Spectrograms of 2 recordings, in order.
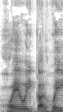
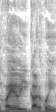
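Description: First: Slow spelling. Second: Said in the usual way. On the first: Shown as a demonstration.

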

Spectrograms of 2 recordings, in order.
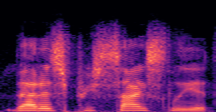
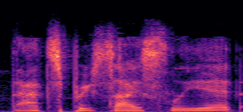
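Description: First: "That" hit louder, each word full, falling end; emphatic agreement. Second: Said in the usual way. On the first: A narrator's reading. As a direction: confirm it with weight on "That".

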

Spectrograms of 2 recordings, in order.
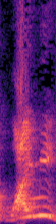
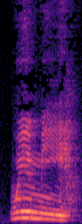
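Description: First: "wimey" with a long i; corrected pronunciation. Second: "whimmy" with a short i; mispronounced wimey. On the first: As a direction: say "wimey" to rhyme with limey. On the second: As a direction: say "whimmy" to rhyme with Jimmy. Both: Real, not acted. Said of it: "no, wimey".

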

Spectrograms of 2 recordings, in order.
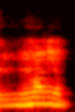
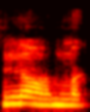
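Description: First: «ном» with no n, just a nasal vowel; right nasal. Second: «ном» with a clearly pronounced final n; wrong, n pronounced. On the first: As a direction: let the vowel go into the nose. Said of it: "це буде". («ном» носовим звуком без н) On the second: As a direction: sound the n fully. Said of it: "не буде у нас". («ном» з чітким н) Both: Shown as a demonstration.

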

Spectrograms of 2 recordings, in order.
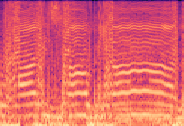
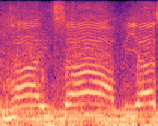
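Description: First: Slow drawn-out भाई साहब यार ending on a falling यार; catchphrase, falling. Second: Slow drawn-out भाई साहब यार ending on a rising यार; catchphrase, rising. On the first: Vlogger doing his famous line for old subscribers, slow and falling. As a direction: savour each word, let यार drop. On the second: Vlogger repeating his famous line, slow with a rising finish. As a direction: stretch it and lift the last यार. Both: Shown as a demonstration. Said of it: "मेरा ये dialogue ना भाई बहुत ज़्यादा famous हुआ था".

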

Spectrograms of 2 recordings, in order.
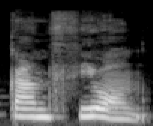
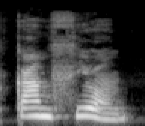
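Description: First: Канціон slowly, with the final О stressed; teacher's careful канціон, leaning on the last syllable's О. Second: Said in the usual way. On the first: Shown as a demonstration. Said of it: "ставимо графічний наголос на О". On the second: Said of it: "але чуємо канціон".

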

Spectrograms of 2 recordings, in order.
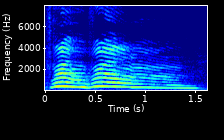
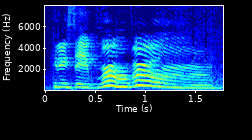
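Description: First: Playful car vroom, high; airplane spoon game. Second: Airplane spoon game. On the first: Shown as a demonstration. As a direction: make a car noise for the baby. Car noise for toddler. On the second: Real, not acted. Teaching toddler car sound.

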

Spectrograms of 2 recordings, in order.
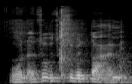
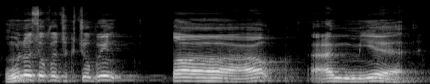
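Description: First: Said in the usual way. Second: هنا سوف تكتبين طاعة عمياء drawn out word by word; slow dictation. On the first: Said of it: "the same line said slowly just before". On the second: Shown as a demonstration. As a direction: dictate it slowly so she can write. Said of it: "repeats the line at a quicker pace".

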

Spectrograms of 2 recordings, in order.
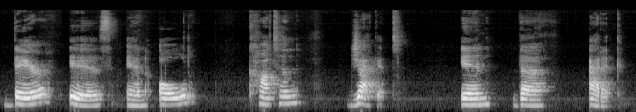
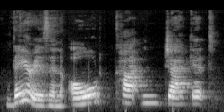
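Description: First: Very slow, a pause after each word; word-by-word reading. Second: Slowish, words joined into a phrase; more connected reading. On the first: Teacher leading the class reading together, slow and word by word. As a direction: read it out one word at a time. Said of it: "Let's read together". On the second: Teacher rereading with the class one more time, measured and connected. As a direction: read it along smoothly at a measured pace. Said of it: "Read it with me one more time". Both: Shown as a demonstration.

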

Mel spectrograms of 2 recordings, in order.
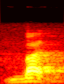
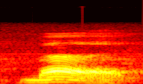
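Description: First: "but" with a short vowel and crisp final T. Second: Teacher's loud long-vowel demo of "But", ending in D; lengthened vowel. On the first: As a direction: demonstrate "but" with no lengthening. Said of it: "chúng ta đọc ngắn". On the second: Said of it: "chúng ta kéo dài ra". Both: Shown as a demonstration.

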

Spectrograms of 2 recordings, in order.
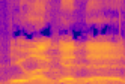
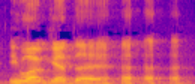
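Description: First: Said in the usual way. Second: Slow, lower, with a laugh in it. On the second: Acted. Preacher to congregation about leaving the road, laughing. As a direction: chuckle it out, slowly.

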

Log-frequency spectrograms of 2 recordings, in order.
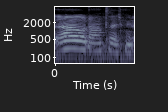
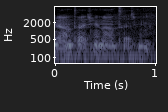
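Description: First: Slightly raised, pushing him off; warding off comfort; pleading don't touch me. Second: Hushed, broken whisper, much softer; whispered don't touch me. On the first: Grieving woman to boyfriend holding her, a mild raised plea. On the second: Grieving woman to boyfriend consoling her, whispered refusal. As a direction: repeat it fading to breath. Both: Retold or imitated.

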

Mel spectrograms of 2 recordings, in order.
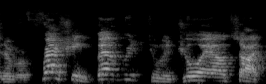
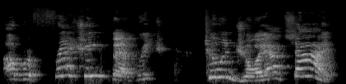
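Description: First: Said in the usual way. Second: High, questioning echo of the sales pitch; incredulous repeat. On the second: Acted. Reviewer mocking how the drink is sold, incredulous. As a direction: throw the slogan back in disbelief.

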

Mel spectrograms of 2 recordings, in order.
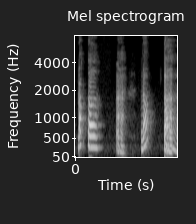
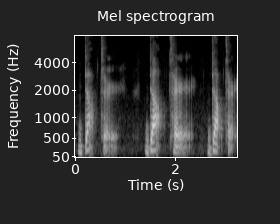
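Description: First: "Doctor" loud, chopped into two syllables; Vietnamese intonation. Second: "Doctor" with long gliding syllables; English sliding intonation. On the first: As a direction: hit "Doctor" hard and short, no slide. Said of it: "tiếng Việt của mình là như vậy". (đọc "Doctor" chặt khúc kiểu Việt) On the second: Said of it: "ngữ điệu trượt đi lên và trượt đi xuống". (đọc "Doctor" trượt lên rồi xuống) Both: Shown as a demonstration.

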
